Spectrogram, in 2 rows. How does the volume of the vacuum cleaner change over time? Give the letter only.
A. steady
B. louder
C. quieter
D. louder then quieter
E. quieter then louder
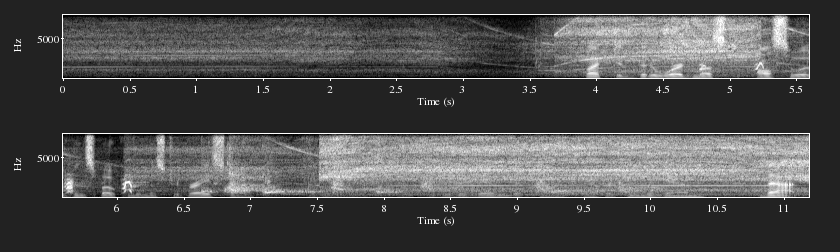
B.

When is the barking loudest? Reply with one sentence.
The loudest moment of the barking is at 7 seconds.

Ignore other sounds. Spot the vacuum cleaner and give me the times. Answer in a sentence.
You can hear the vacuum cleaner from 0.0 to 11.1 s.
